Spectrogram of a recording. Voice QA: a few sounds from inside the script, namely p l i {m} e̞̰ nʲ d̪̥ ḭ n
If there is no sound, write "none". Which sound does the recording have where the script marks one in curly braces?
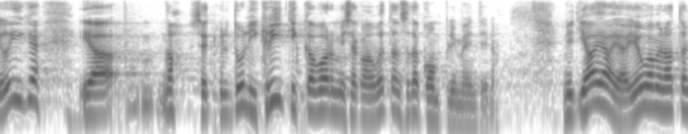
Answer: m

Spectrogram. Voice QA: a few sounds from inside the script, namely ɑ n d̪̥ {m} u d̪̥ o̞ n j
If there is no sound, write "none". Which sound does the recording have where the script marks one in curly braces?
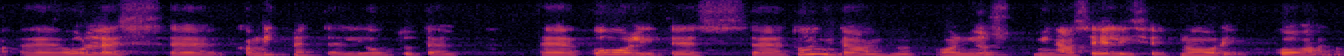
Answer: n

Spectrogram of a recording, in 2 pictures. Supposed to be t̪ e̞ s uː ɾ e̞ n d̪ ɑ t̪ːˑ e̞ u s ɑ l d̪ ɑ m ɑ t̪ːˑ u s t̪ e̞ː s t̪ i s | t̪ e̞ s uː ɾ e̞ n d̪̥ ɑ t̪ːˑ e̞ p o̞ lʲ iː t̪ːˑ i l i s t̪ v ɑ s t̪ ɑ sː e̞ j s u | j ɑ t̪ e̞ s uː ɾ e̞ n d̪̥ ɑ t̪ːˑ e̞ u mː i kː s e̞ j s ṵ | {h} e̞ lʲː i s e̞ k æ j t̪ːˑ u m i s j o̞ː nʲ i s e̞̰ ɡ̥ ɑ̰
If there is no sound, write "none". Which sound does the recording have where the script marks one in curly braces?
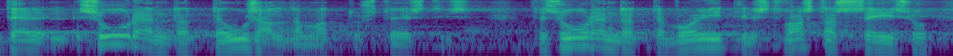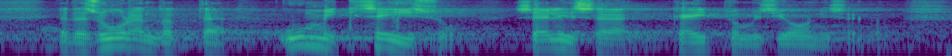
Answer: s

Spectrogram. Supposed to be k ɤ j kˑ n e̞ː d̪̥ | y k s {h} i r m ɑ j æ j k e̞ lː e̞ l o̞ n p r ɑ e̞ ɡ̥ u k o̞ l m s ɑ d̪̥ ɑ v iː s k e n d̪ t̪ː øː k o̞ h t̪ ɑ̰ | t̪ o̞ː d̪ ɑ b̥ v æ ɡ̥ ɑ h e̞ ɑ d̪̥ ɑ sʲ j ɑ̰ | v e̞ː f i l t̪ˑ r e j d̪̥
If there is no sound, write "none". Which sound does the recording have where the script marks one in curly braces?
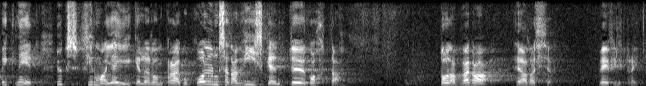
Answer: f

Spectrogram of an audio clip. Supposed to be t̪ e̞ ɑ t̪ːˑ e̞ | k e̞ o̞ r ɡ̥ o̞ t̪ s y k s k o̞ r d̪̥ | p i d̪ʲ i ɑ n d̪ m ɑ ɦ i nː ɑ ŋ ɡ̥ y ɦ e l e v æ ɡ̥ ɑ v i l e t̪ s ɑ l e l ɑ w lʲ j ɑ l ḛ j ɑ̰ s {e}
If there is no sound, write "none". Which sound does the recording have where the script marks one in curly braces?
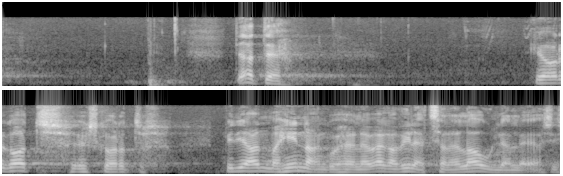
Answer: i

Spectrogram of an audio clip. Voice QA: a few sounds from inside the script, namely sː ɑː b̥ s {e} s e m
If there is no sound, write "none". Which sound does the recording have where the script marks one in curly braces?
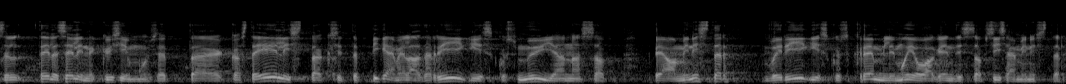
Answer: i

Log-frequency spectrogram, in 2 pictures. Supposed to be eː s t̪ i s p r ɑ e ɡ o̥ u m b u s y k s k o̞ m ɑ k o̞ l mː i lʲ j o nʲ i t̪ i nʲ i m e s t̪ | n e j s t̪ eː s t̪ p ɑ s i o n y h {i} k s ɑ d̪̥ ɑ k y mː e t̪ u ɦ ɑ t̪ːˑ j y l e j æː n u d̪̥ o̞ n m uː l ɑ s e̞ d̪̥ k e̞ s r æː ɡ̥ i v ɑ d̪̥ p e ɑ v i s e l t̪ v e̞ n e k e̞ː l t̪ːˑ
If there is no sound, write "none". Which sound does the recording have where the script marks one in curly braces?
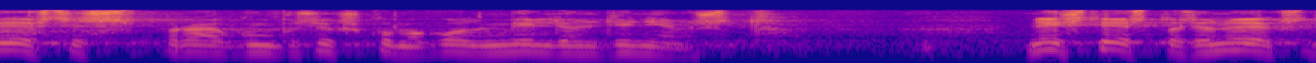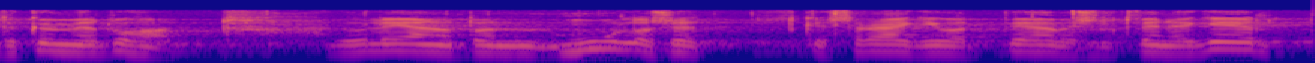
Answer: e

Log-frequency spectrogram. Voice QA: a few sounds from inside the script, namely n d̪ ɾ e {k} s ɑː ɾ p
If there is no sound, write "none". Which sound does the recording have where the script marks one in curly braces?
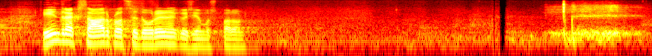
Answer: k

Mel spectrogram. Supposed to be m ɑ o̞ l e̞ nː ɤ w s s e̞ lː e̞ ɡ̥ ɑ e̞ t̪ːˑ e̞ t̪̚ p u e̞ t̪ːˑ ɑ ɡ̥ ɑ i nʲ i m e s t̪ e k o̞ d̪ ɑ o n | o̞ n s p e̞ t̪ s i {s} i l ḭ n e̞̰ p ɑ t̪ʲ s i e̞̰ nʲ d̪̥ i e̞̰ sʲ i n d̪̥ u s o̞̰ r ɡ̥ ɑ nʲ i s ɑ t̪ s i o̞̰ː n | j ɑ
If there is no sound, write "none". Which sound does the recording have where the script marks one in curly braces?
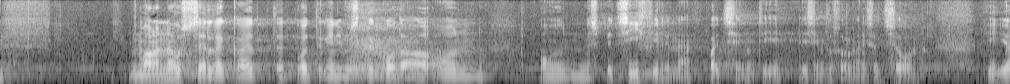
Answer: f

